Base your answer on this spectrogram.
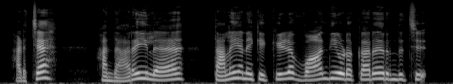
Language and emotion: Tamil, disgusted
